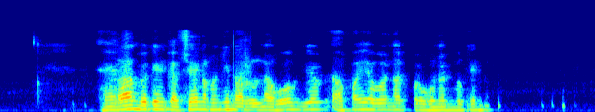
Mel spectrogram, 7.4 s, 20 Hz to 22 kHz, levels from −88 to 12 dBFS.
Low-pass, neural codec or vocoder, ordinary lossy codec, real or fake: 7.2 kHz; codec, 44.1 kHz, 2.6 kbps, SNAC; AAC, 32 kbps; fake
